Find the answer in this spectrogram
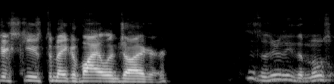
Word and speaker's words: Jaguar: It's crazy that Violent Jaguar is Jiger, Violent Jiger. Violent Jiger. But this one has it as Violent Jaguar. It's literally pronounced Jiger.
